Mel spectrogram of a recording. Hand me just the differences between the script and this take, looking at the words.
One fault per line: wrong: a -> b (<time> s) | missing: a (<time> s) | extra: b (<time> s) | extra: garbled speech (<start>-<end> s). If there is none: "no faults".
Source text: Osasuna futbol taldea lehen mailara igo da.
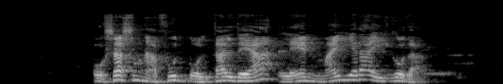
no faults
